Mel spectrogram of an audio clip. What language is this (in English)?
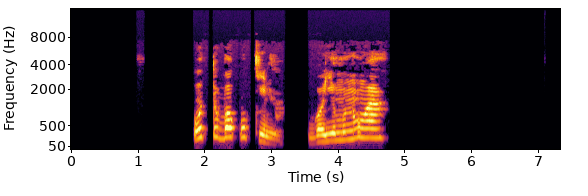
Hemba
